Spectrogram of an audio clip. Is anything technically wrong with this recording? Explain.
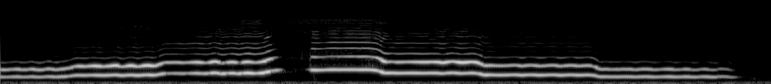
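No, nothing is technically wrong with this audio.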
